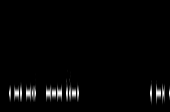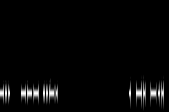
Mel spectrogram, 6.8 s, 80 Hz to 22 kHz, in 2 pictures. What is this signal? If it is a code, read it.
Morse code, heard as a keyed tone, about 35 wpm, 700 Hz. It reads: END OF END OF END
